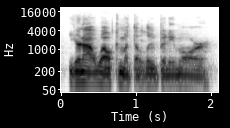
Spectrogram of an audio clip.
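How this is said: The line is read in an eerily calm way. The speaker calls it right.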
